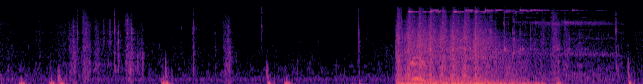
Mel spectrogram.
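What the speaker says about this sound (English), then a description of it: "I can jump there and shoot him" Gunfire in XCOM Long War Rebalanced: sharp single shots crack out at uneven intervals, then a loud, dense burst of sustained fire erupts and carries through to the end.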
